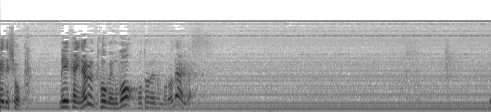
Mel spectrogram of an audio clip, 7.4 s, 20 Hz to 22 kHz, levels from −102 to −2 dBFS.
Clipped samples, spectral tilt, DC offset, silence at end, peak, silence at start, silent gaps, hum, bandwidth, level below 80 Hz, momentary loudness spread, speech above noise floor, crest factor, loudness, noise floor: under 0.1%; -4.5 dB/octave; under 0.1%; 0 s; -6 dBFS; 0 s; none; 50 Hz at -50 dBFS; 10.5 kHz; -62 dBFS; 22 LU; 21 dB; 22 dB; -23 LUFS; -44 dBFS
